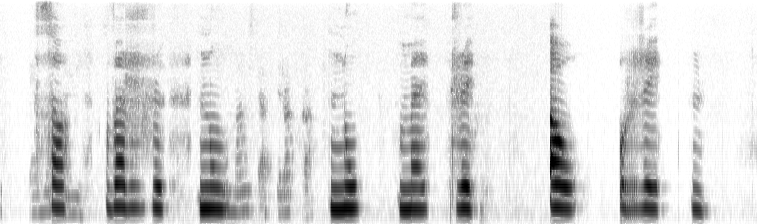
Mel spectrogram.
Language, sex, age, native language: Icelandic, male, 9, Icelandic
